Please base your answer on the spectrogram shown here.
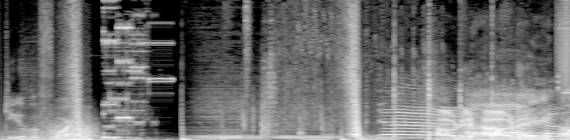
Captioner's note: electronic beeping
